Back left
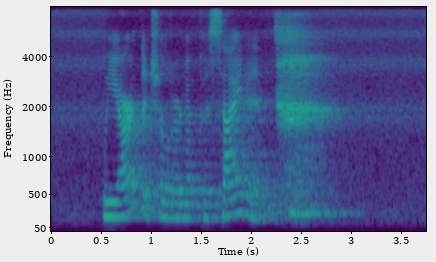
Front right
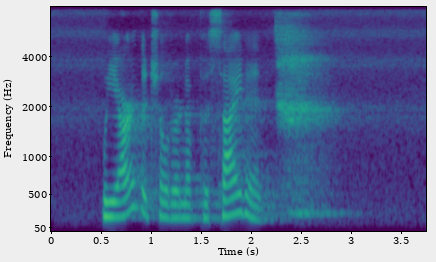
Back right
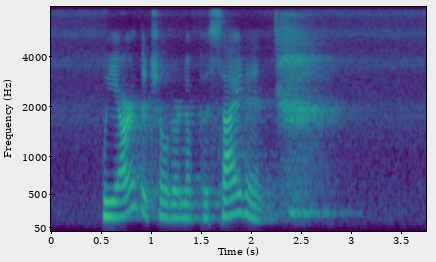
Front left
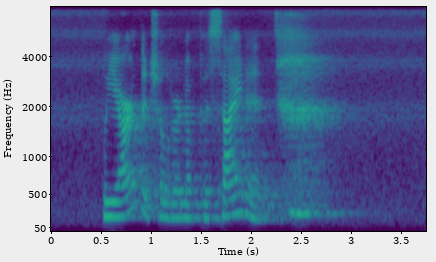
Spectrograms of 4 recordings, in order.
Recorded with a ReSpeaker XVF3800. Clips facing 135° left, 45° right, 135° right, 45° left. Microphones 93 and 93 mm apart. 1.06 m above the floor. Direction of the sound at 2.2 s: 135° right.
